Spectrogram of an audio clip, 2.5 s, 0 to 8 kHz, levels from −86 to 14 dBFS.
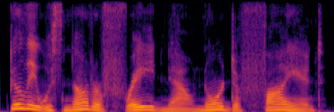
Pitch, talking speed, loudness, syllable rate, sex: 185 Hz, 170 wpm, -17 LUFS, 4.3 syllables/s, female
